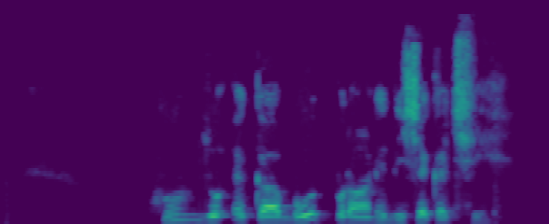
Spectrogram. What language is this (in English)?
Domaaki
